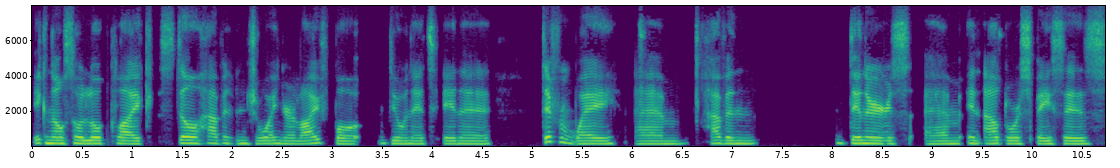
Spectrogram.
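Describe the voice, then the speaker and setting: A woman speaks at a very slow pace. Her intonation is flat and monotone, and the sound is dry and close with no echo. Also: fairly low pitch for a woman. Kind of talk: panel discussion.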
